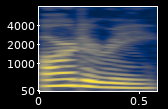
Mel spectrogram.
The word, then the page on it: artery: American English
